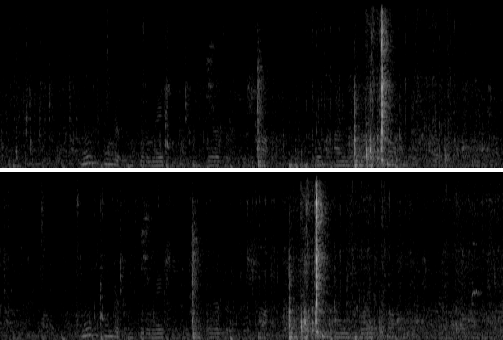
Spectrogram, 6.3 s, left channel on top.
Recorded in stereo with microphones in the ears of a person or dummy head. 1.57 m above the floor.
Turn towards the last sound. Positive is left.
turn(degrees=15)  # may be behind; listen again after turning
